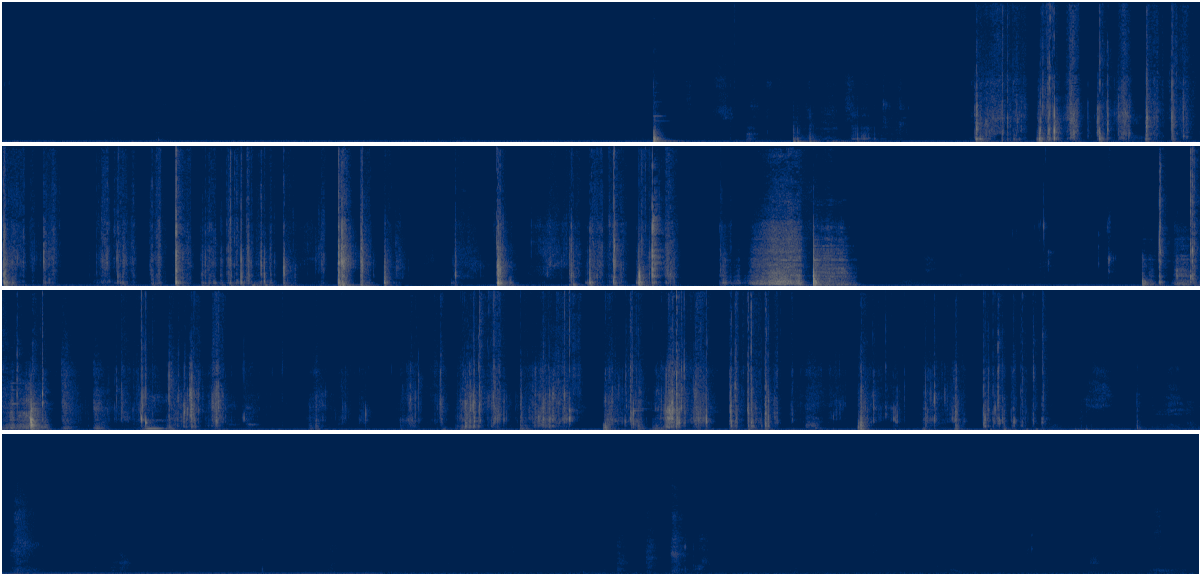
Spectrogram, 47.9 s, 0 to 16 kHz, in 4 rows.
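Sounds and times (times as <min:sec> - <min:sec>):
faint low hum: 0:00.0 - 0:09.9, 0:20.2 - 0:47.9
slime rustling: 0:09.7 - 0:18.8, 0:23.4 - 0:34.5
slime clicking and crackling: 0:25.0 - 0:34.4.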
